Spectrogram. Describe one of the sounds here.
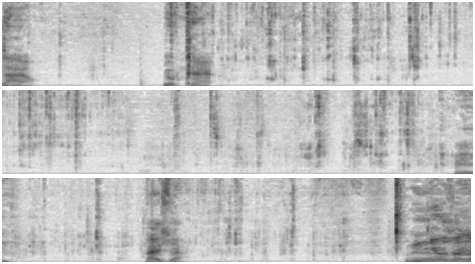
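A young man chews food noisily close to a microphone.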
